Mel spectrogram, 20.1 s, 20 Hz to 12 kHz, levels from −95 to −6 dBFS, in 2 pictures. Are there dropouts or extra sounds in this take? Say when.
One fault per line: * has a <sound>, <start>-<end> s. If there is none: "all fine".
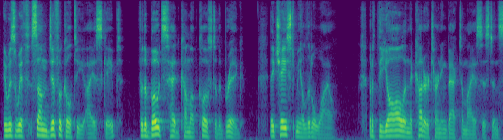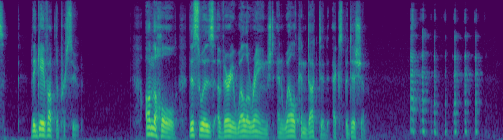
* has a laugh, 18.2-19.8 s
